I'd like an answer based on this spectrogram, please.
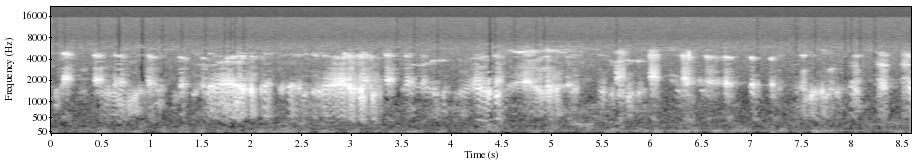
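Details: Numerous frogs croaking at night in a shallow pond turned marsh; swelling bursts of rapid, grating croaks overlap from several callers, louder around the second and third seconds.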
